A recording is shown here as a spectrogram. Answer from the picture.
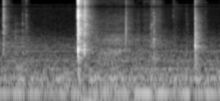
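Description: Computer mouse clicks: a sharp click about a second in and another near the end, with a few fainter ticks, over a faint steady hum.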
